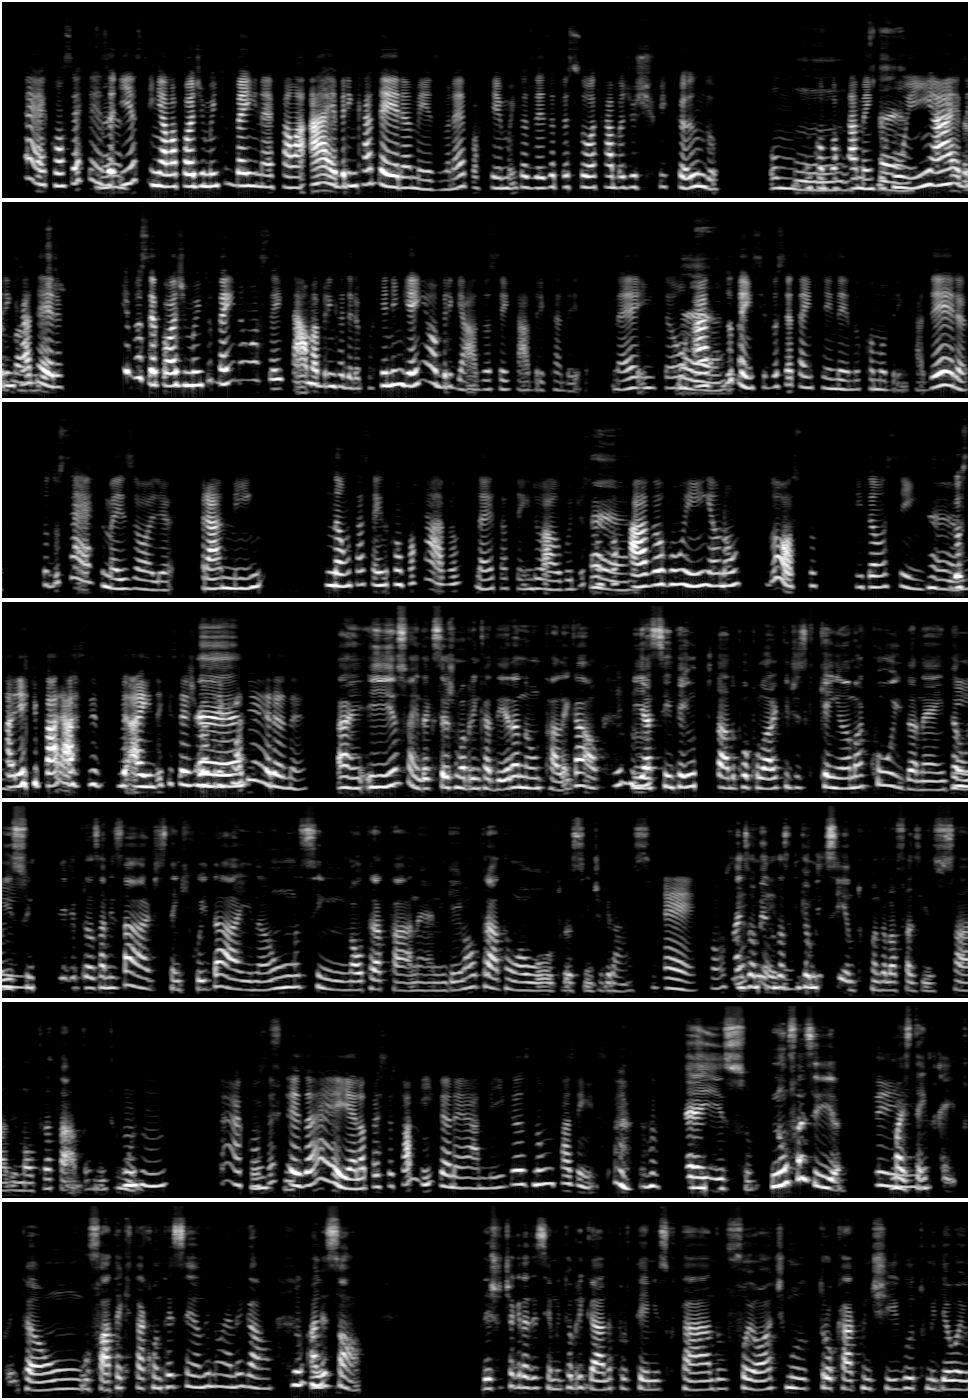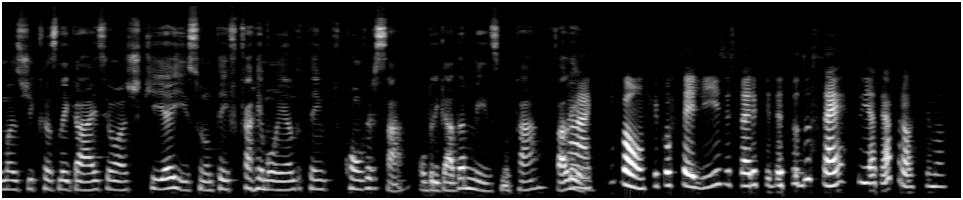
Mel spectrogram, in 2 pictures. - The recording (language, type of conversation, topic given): Portuguese, advice, Como posso conversar com um(a) amigo(a) sobre um comportamento que me incomoda?
- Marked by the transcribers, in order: tapping; other background noise; chuckle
